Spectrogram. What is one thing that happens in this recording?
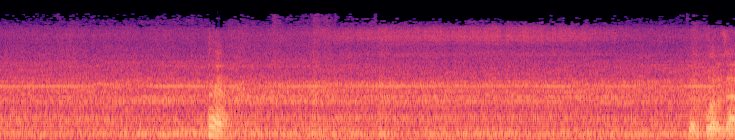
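A furnace motor hums steadily.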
